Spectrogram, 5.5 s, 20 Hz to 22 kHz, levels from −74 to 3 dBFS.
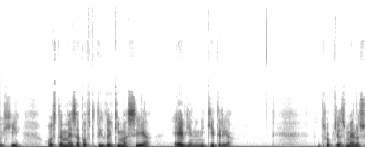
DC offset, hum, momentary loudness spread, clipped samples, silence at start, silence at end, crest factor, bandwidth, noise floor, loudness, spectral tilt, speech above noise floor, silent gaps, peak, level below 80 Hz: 0.2%; none; 22 LU; under 0.1%; 0 s; 0 s; 20 dB; 16.5 kHz; -37 dBFS; -19 LUFS; -6.5 dB/octave; 19 dB; none; 0 dBFS; -50 dBFS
